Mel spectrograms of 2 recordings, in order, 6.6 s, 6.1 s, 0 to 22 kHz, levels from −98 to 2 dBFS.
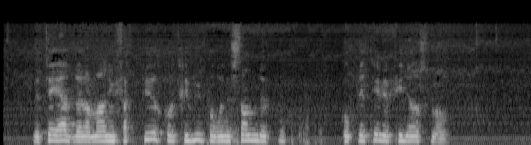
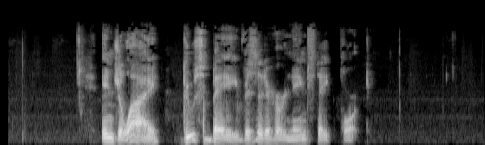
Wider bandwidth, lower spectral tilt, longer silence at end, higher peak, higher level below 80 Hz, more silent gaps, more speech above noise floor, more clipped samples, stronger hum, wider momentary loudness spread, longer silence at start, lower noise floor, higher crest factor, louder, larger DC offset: about the same, 11.5 kHz vs 10.5 kHz; first, -8 dB/octave vs -5.5 dB/octave; second, 1.05 s vs 1.65 s; second, -16 dBFS vs 0 dBFS; second, -60 dBFS vs -54 dBFS; neither; second, 32 dB vs 51 dB; neither; neither; second, 11 LU vs 16 LU; second, 0.4 s vs 0.95 s; second, -61 dBFS vs -69 dBFS; second, 14 dB vs 20 dB; second, -30 LUFS vs -19 LUFS; neither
